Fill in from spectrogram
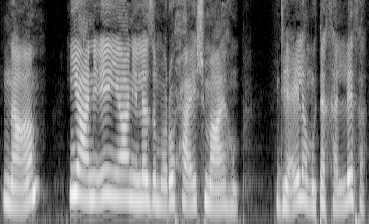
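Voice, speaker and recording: A woman puts on a spoiled, arrogant young woman from a storybook, with an Egyptian Arabic accent. She talks fast and fairly high, loud and scornful, and the recording sounds close and dry. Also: no room sound, lightly acted. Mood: indignant.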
